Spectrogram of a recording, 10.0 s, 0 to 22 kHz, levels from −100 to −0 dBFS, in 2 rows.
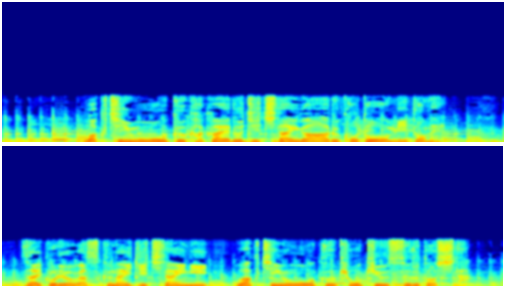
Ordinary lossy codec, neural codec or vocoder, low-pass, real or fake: none; none; 7.2 kHz; real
